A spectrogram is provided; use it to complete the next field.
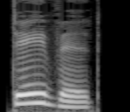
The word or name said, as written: davyd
